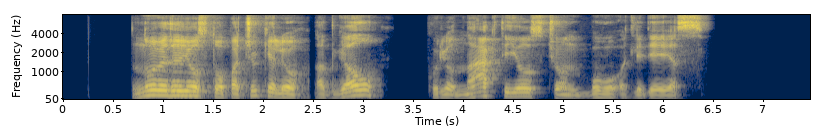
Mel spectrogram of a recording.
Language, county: Lithuanian, Klaipėda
